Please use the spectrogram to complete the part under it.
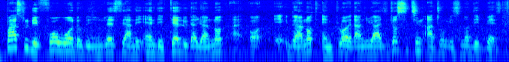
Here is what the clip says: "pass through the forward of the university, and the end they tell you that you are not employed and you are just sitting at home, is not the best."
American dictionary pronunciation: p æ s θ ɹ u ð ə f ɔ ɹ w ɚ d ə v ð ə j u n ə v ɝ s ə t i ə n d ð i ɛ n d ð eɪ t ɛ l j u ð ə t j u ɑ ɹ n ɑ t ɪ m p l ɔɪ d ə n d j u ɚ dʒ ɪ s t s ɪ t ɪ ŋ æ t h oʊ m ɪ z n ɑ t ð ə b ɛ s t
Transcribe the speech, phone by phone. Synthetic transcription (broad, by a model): p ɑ s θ ɹ u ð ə f ɔ w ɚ d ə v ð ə j u n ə v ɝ s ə t i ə n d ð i ɛ n d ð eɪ t ɛ l j u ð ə t j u ɑ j n ɑ t ɪ m p l ɔɪ d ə n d j u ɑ dʒ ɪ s s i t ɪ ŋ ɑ t h oʊ m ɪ s n ɑ t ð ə b ɛ s t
